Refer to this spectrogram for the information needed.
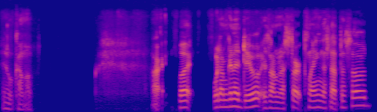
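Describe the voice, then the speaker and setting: A man chats casually on a live stream in a gravelly, fry-laden voice. His words are soft-edged and slurred from missing teeth. He meanders and trails off between thoughts, and the sound is dry, with little room to it. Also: on the high side, expressive, normal speed, dry recording, highs cut off. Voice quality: slurred, toothless articulation. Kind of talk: casual rambling stream chat.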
